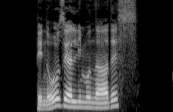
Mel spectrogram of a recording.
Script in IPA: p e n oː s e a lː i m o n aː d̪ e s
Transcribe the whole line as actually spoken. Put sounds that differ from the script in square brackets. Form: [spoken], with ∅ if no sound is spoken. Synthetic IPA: p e n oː [z] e a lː i m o n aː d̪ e s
